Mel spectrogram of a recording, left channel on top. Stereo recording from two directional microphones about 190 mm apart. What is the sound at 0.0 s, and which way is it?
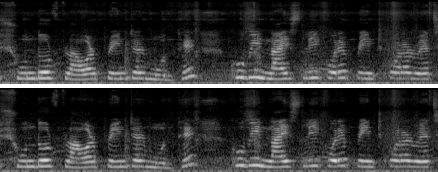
Speech, 15° right (ahead or behind).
